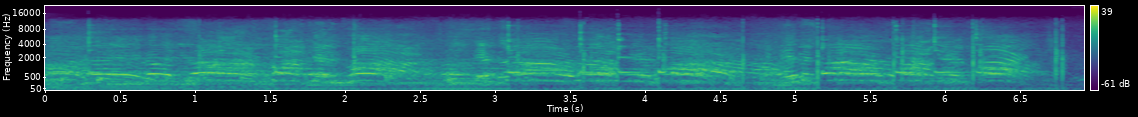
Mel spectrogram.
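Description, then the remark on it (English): A dense protest crowd on Manhattan's Lower East Side shouts and yells continuously, many overlapping voices rising and falling in loud, chaotic bursts with sharp cries cutting through the din, recorded on a tape recorder. “He documented that night by narrating what he saw into his tape recorder.”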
